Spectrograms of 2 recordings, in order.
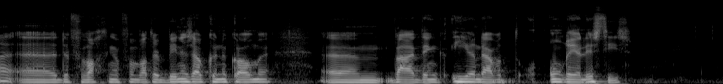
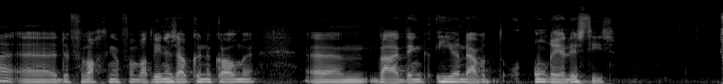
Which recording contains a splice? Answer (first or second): second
